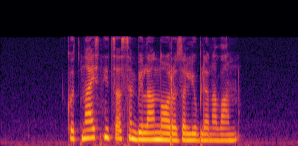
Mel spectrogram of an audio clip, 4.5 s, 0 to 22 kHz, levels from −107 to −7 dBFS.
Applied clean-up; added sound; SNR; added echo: none; none; none; none.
